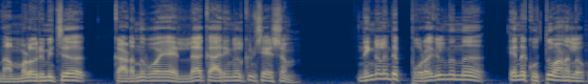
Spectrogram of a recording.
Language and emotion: Malayalam, angry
